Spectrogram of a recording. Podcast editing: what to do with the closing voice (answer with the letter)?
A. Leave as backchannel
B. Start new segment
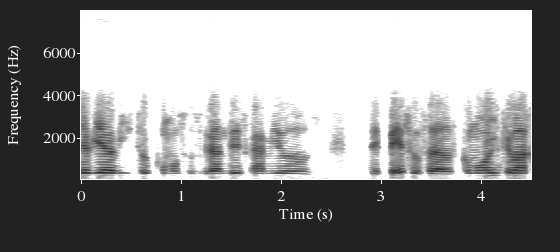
A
